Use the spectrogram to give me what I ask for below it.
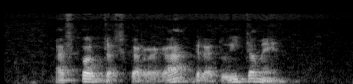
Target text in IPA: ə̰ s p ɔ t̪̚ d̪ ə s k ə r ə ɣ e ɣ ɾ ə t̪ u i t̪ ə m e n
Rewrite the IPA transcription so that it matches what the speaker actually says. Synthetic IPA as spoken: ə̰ s p ɔ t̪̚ d̪ ə s k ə r ə ɣ a ɣ ɾ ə t̪ u i t̪ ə m e n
